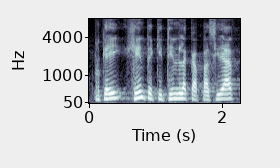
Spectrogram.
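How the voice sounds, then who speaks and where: Man, Mexican Spanish accent, pastor's sermon, high voice, emphatic, repeats key phrases. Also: normal speed. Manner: emphatic, repeats key phrases, shifts between loud and soft. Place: church sanctuary.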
